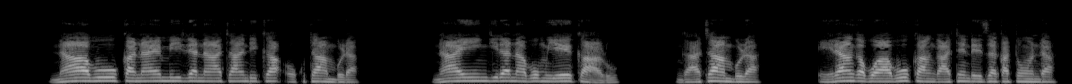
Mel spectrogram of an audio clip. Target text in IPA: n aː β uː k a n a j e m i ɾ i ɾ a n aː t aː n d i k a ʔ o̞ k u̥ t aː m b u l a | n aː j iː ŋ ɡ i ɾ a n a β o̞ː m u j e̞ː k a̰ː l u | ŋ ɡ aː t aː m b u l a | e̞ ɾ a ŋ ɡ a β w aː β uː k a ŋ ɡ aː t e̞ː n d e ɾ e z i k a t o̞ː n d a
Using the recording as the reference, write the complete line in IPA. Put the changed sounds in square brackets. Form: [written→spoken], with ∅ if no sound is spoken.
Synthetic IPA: n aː β uː k a n a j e m i ɾ i ɾ a n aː t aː n d i k a ʔ o̞ k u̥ t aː m b u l a | n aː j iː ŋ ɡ i ɾ a n a β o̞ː m u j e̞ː k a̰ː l u | ŋ ɡ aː t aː m b u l a | e̞ ɾ a ŋ ɡ a β w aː β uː k a ŋ ɡ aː t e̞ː n d e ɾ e z [i→a] k a t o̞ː n d a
